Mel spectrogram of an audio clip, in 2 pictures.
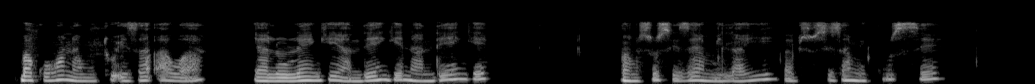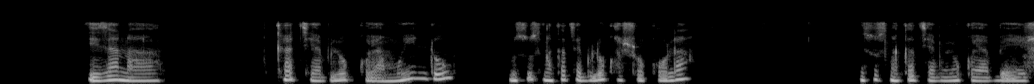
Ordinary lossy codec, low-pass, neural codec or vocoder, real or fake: Opus, 24 kbps; 7.2 kHz; none; real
